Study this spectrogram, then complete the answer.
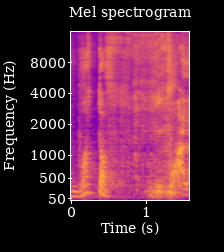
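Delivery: slow bewildered. Retold or imitated. Thor stops, slow reaction.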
